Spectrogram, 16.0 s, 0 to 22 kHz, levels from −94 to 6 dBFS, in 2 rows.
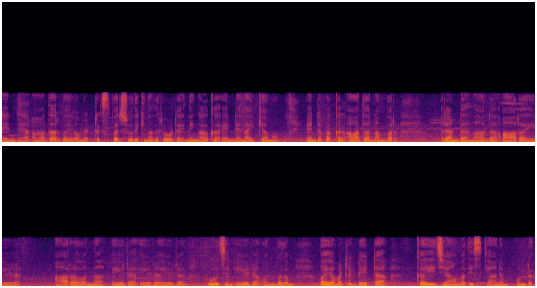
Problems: constant background noise, low volume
